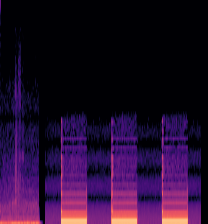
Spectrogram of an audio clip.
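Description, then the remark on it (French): A brief burst of noise gives way to three evenly spaced beeps from a radio show's telephone answering machine, each about half a second long, loud and clear with short gaps between them. “faisons un tour du côté du répondeur de Yanni Radio qui fait son grand retour”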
